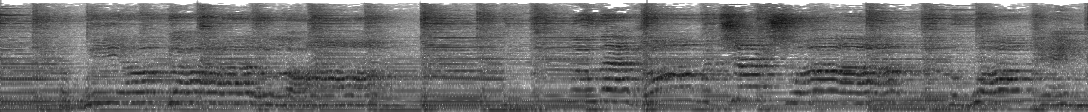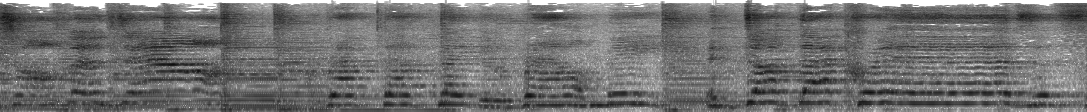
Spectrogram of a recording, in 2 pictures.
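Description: A woman singing live to her own strummed acoustic guitar, the guitar keeping a steady strumming rhythm under the melody.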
